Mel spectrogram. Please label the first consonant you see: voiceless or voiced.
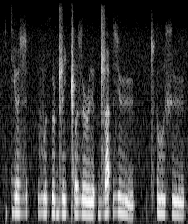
voiceless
